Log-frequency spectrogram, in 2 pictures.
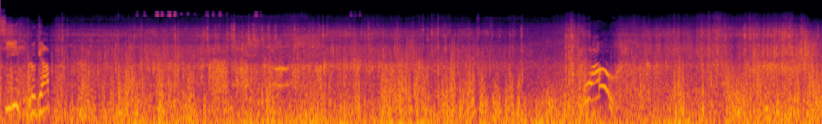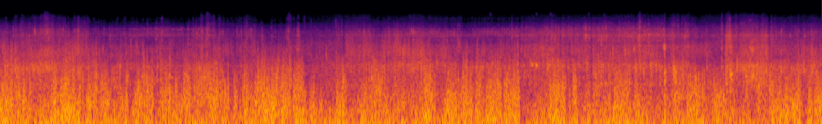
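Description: A bicycle frame and chain rattle over rough bumps.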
